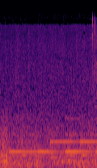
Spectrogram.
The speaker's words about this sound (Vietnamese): vậy mà bây giờ thậm chí còn mưa lớn hơn lúc vừa đặt chân đến đây. Sấm sét nổ từng hồi rền vang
